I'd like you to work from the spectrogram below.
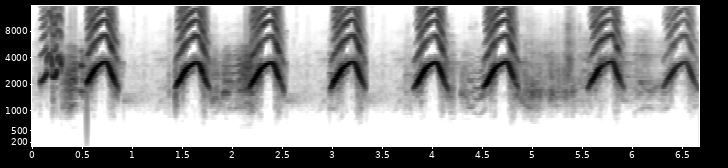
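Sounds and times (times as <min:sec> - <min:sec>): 
rainbow lorikeet Trichoglossus haematodus calling: 0:00.0 - 0:06.6.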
